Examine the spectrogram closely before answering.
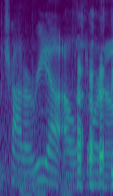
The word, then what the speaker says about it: Trattoria al Forno: Oh, Trattoria al Forno.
